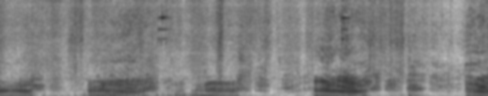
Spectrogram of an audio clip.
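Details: German Shepherd rough-playing with another dog: deep growling bouts and louder bark-like bursts, four or five spaced outbursts with quieter gaps.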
